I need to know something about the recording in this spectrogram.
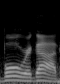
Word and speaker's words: Beauregard: and your uh your name is pronounced beauregard right yes it is it is a french name that was given to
